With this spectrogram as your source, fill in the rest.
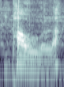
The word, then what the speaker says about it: Paola: more storyline so we're going to return to paola and that's how you pronounce it and hopefully we'll get to see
